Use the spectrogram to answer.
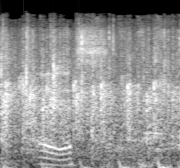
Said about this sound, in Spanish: Y nada, pedir un, un, aplauso para vuestros compañeros que están aquí arriba, ¿no?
